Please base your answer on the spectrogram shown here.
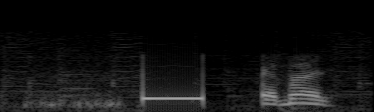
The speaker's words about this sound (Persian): متاسفانه که تماس دوست ما قطع شد.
